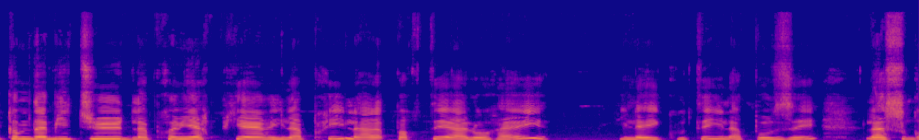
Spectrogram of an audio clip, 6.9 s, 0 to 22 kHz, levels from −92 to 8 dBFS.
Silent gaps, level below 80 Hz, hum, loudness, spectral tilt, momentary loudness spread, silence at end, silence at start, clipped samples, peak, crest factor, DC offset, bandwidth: none; -74 dBFS; none; -29 LUFS; -3 dB/octave; 10 LU; 0 s; 0.05 s; under 0.1%; -14 dBFS; 16 dB; under 0.1%; over 20 kHz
